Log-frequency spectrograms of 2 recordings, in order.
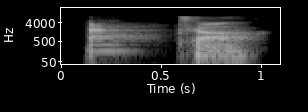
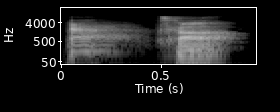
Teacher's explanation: Notice I don't pronounce that R. We have a schwa there.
